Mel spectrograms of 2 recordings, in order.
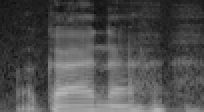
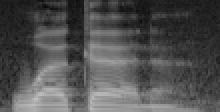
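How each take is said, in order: The two takes are said the same way.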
